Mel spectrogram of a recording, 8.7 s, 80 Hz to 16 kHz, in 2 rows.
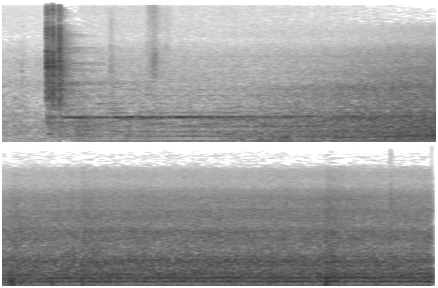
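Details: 1958 General Electric twin window/box fan, rescued from trash and restored: click at switch-on, motor hum rises to even whoosh on high; running smoothly, winding hum noted as normal for these motors.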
